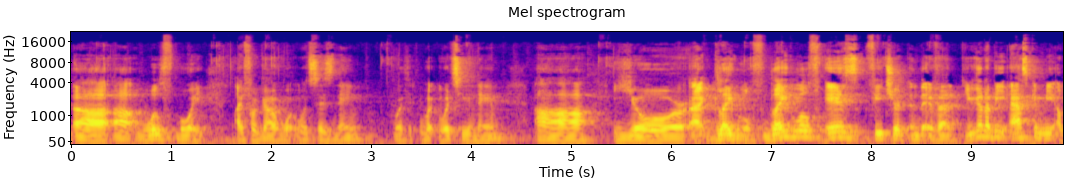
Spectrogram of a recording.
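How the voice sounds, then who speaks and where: A man's voice: lowish voice, roomy sound. A man talking through a video game in a casual walkthrough, chatty, with many fillers and self-corrections. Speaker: gaming channel host.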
